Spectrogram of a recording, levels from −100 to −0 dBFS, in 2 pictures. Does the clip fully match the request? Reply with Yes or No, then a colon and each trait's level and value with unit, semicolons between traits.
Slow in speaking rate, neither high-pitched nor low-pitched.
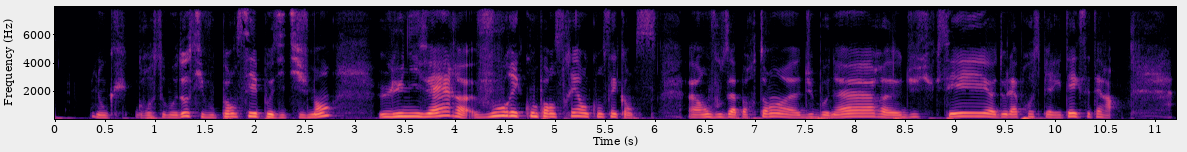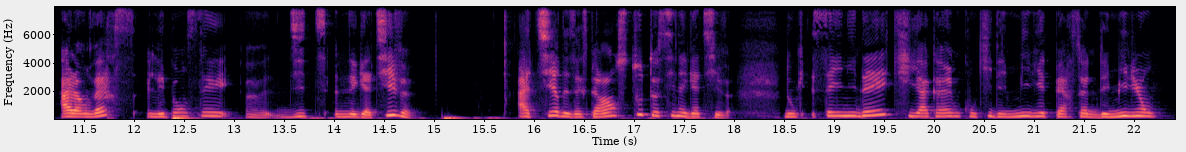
No: slow, 135 wpm; high, 205 Hz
